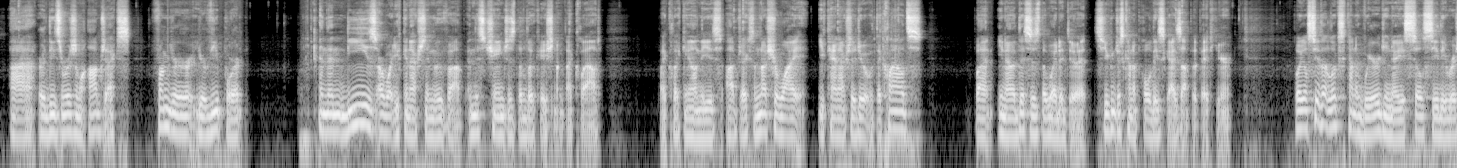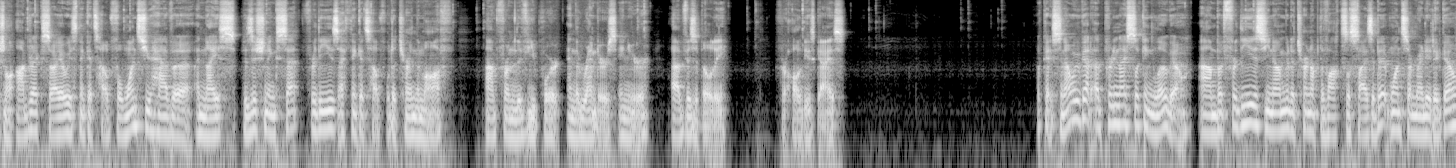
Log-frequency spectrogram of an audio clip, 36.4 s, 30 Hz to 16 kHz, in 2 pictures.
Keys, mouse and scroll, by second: 1.5-1.9 middle drag, 4.0 g, 10.4 click, 11.0 g, 15.5 middle click, 17.1 scroll down 1, 18.5 click, 19.7 click, 21.4 click, 22.7 click, 23.0-23.7 scroll down 1, 23.7 click, 23.7 scroll down 1, 24.1 click, 25.4 scroll down 1, 26.1 click, 27.5 click, 28.1 click, 29.0 click, 30.2 click, 30.6 click, 33.7 click, 35.1 click, 36.1-36.4 drag.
